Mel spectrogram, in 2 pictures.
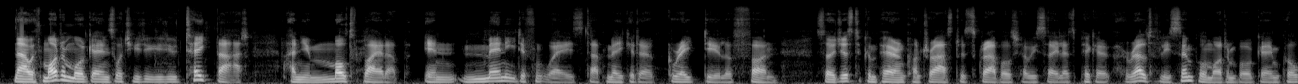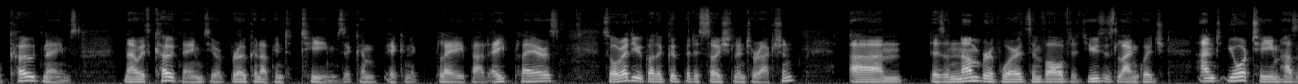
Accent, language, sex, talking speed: British, English, male, 205 wpm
